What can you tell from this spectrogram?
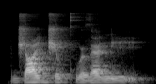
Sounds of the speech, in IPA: d͡ʒɑi̯ d͡ʒə kʷʼə˞ðæniː

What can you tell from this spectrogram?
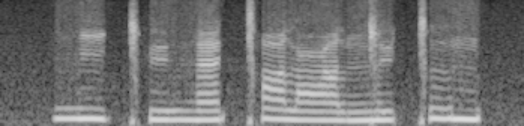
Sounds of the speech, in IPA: ɦiǀʰy ɦæǀʰɑlʕɑlŋ͡ǀy ǀɯm

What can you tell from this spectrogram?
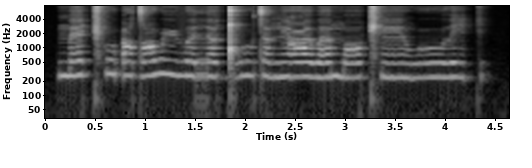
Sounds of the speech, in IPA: mɛǁʰuʔɵ dˤəwyvə rɐɡ͡ǃuːtɐŋẽ ʕɐβɐ mɔǁʰẽːwuːðik

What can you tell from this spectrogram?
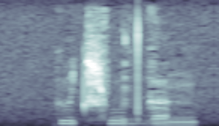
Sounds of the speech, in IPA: kɯt͡ɕʰudɡɐŋ

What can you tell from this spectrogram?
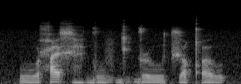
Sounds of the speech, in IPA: uħæxæ̤ ɡuvɡi̤ ɡɹut͡ʃuqʼu

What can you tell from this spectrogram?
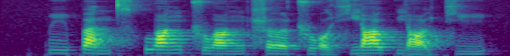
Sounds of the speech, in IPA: pi˨˦pa˨˦nt͡sʰwɑ˦ŋ ʈ͡ʂwɑ˨˦ŋʂɤ˨˦ʈ͡ʂwɔ̰˨˩ ɕjɑ˦ʊ̯pjɑ̰˨˩ʊ̯t͡ɕi˨˦

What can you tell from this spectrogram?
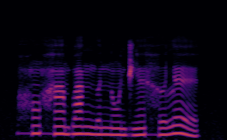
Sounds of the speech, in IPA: hɔ̃˦hã˦ba˦ ŋə˧nɔ̃˧d͡ʒɛ̃˧ hə˧lɛ˦˨

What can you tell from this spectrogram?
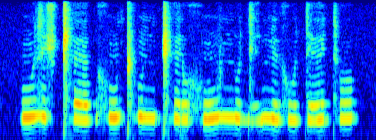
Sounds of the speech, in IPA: ũzɘʃǁʰɛ | xũǁʰũɲǁʰeɾʊ xũvɲu de̤ɲẽxu tetʰʊ

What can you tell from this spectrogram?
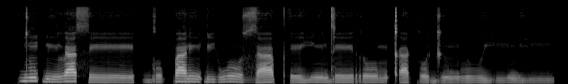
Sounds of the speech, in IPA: dũ˦ɓĩ˨la˦seː˨ | ɡo˨ pa˦ɾĩ˦˨ɗi˨ wo˦˨ za˨˦pʰe˨ jĩ˦deː˦roː˦m kʼa˦ko˦d͡ʒũ˨ŋ luː˦jiː˦nɣi˦

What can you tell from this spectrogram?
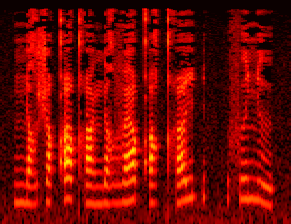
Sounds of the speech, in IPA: ɲaʁʃeqʼeqʰæ ŋeʁvæqʼeʁ qʰiʔ | fɨɲɨ

